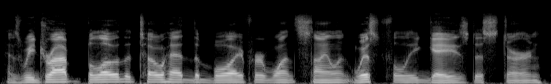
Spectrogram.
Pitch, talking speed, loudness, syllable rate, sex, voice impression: 100 Hz, 150 wpm, -20 LUFS, 4.0 syllables/s, male, masculine, middle-aged, thick, tensed, slightly powerful, clear, slightly halting, slightly cool, slightly mature, friendly, wild, lively, intense, sharp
